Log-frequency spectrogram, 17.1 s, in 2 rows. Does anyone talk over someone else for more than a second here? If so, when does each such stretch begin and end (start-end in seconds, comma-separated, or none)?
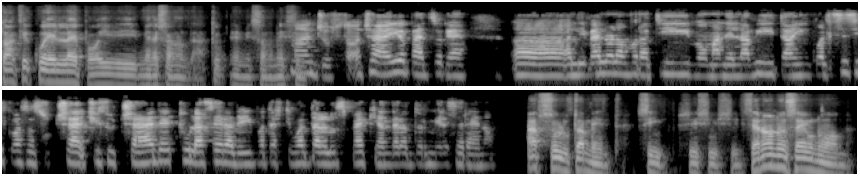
none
